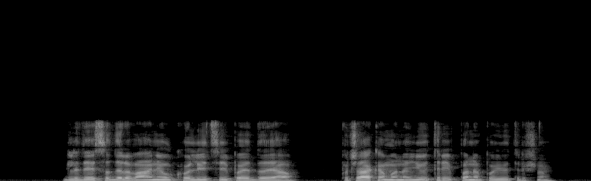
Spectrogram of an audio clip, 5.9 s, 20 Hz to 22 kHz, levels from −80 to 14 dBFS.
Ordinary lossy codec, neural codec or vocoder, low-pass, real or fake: none; none; 7.2 kHz; real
